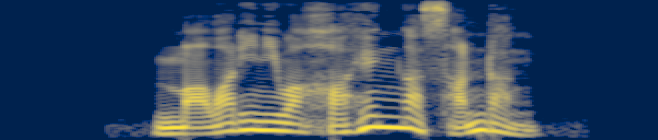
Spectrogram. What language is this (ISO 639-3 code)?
jpn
